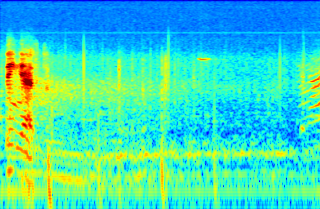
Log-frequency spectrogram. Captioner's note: car approaching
